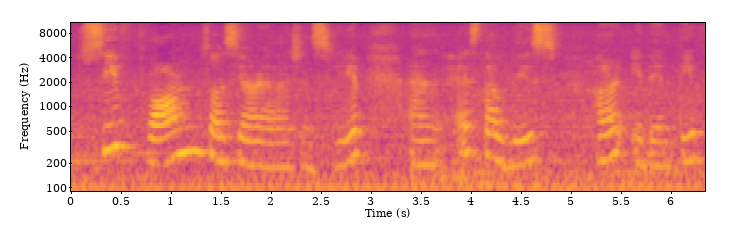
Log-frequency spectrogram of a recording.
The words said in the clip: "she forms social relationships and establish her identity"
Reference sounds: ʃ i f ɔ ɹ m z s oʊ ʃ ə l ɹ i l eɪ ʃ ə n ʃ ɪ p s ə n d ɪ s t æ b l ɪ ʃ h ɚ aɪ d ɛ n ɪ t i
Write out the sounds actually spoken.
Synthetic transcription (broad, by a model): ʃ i f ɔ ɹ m s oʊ s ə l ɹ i l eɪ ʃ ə n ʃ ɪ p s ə n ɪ s t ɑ b l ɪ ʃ h ɚ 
